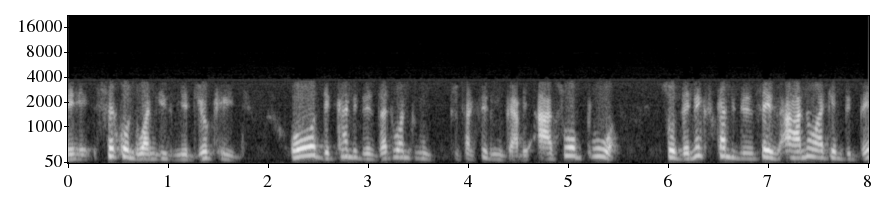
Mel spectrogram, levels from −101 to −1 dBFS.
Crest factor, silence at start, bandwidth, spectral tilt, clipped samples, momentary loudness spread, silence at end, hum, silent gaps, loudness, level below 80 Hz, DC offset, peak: 18 dB; 0 s; 3.9 kHz; -10.5 dB/octave; under 0.1%; 16 LU; 0 s; none; none; -22 LUFS; -80 dBFS; under 0.1%; -4 dBFS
